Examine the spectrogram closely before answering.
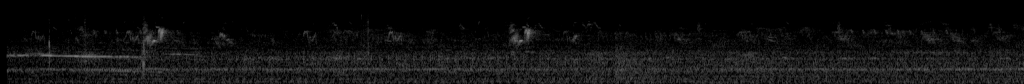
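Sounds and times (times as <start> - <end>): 
European goldfinch Carduelis carduelis twittering chirps: 0.4 - 10.2.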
